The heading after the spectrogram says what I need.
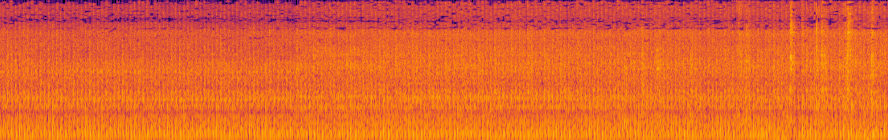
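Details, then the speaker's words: Isuzu Panther double cabin diesel after liner work and replacing a leaking injector nozzle copper washer that had caused hissing, cover not yet fitted: steady, even diesel clatter with no hiss; normal idle. "Ini sekarang suaranya Alhamdulillah"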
